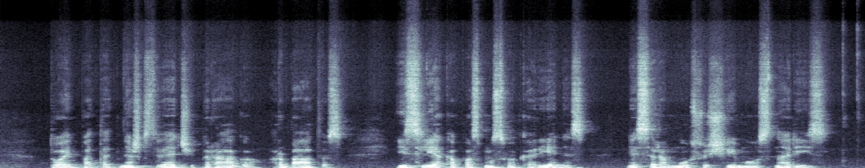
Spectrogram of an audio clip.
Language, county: Lithuanian, Panevėžys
